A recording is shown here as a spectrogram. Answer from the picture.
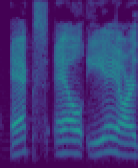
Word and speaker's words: Xlear: It's called Xlear, spelled with an X, Xlear.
